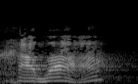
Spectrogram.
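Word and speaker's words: חַוָּה: Book of Genesis Eve which in Hebrew is pronounced kava which means living because the Bible says she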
